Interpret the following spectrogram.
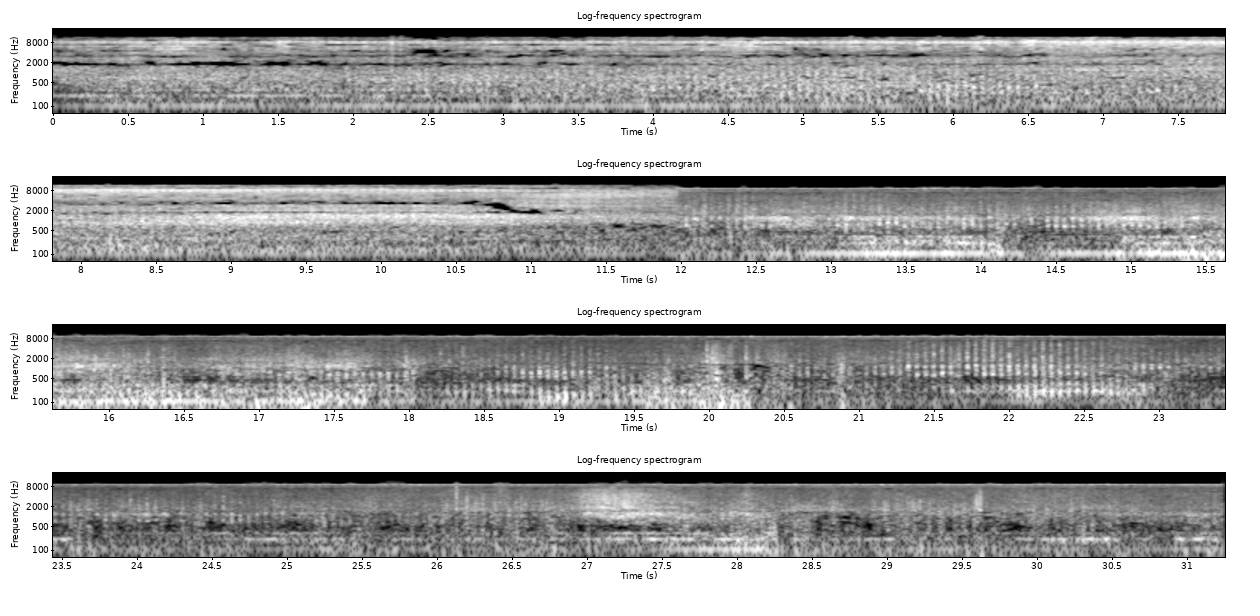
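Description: A large military transport helicopter running close by, its turbine whine and rotor beat steady; about twelve seconds in the recording changes to the helicopter hovering low, louder and gusting with the rotor downwash.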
